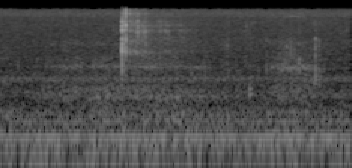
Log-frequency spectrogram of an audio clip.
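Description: A single sharp click about a second in, from the clip of a Kbands leg resistance band being unfastened, over a low steady hum.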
